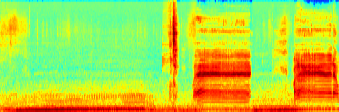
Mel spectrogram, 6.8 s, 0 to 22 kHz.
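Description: Porsche 911 Turbo S in sport mode, its engine rumbling loud and close with two strong revving surges of acceleration, a brief pause between them.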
